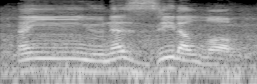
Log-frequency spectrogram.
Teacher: اور زا کی ادائیگی میں آپ نے خیال کرنا ہے کہ زا کی ادائیگی میں زبان کا سرا سامنے والے نیچے دانتوں کے ساتھ جو ہے لگے گا، اور معمولی سا اوپر دانتوں کے ساتھ ، ان ینزل اللہ، صفت سفیر آپ نے اس میں ادا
